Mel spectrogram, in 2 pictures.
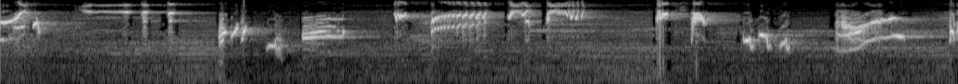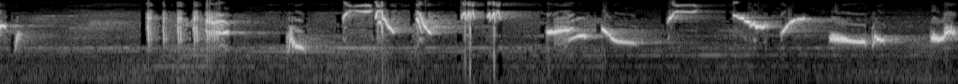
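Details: Orange-headed thrush (anis kembang) singing very actively: a fast, varied run of high, sweet whistled and twisting phrases with short buzzy bursts, each note brief and separated by tiny pauses, with no other sounds.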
